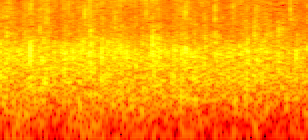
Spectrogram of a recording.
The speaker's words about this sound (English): Can you clap your hands if you know what I'm talking about? Isn't that true?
